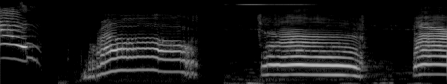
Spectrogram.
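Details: Domestic cat meowing, said to want immediate attention: long drawn-out harmonic meows, each about a second, steady then falling, with short gaps between them.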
